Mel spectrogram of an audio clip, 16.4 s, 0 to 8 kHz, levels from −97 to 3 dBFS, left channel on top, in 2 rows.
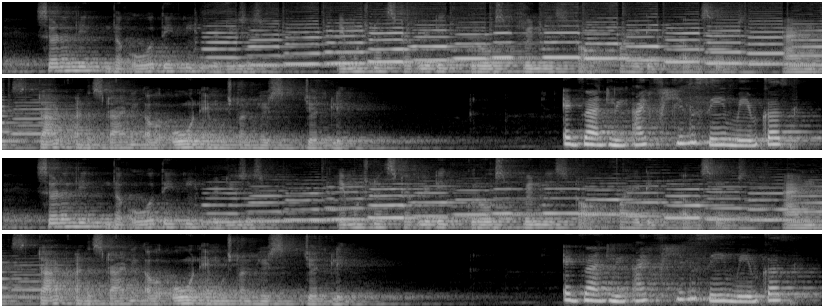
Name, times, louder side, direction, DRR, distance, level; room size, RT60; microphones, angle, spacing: voice 1, 0.4-2.6 3.3-5.9 6.2-7.3 7.8-11.7, equal, ahead, 3 dB, 2.2 m, -35 dB
Wind instrument woodwind instrument, 2.0-8.8, left 4 dB, 90° left, 1.4 m, -33 dB
voice 2, 13.8-16.2, left 2 dB, 40° left, 10 dB, 0.7 m, -27 dB
21.0 x 21.0 x 9.1 m, 2.4 s
head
